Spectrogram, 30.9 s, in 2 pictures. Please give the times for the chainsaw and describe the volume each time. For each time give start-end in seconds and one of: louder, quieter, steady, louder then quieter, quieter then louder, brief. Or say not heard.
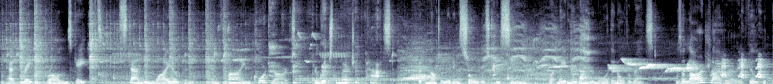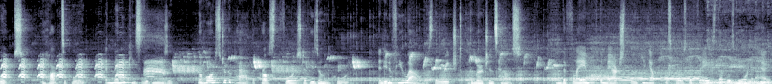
0.0-30.8 quieter then louder.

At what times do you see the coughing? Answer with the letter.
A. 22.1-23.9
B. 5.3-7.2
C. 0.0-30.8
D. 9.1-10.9
B.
